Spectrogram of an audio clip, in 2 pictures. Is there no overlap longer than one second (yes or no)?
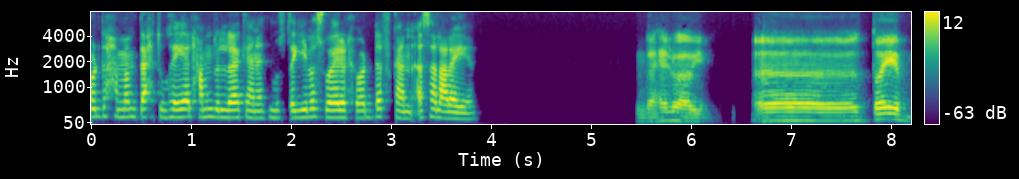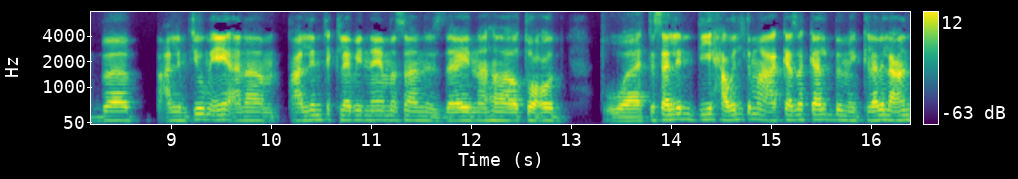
yes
